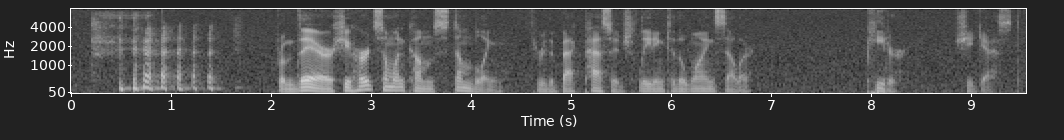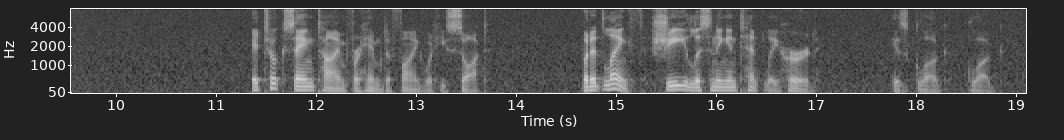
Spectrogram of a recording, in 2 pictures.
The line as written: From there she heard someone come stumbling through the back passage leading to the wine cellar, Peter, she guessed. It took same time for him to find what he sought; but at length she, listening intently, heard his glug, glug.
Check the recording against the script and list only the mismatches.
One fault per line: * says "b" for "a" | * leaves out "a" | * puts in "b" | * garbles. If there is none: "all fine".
all fine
